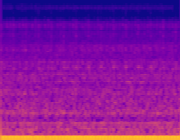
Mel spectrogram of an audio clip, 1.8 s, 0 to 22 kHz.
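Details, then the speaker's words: 1979 Porsche 924 after new hoses, slight timing adjustment and idle set to about 950 rpm: steady, even low idle with a smooth regular pulse, no misses or stumbles; hesitation gone. "And then I did adjust the timing a little bit, so no hesitation anymore. So I think that's pretty good. I had to move it just a bit that way, pushing on that way. And I set the idle down to like 950, so that's where it's supposed to be."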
